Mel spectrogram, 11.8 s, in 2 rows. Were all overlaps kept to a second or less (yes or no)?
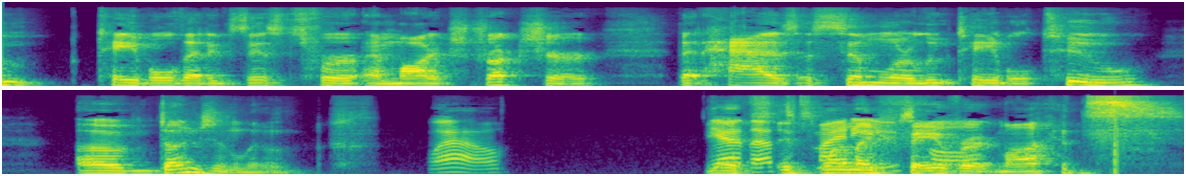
no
